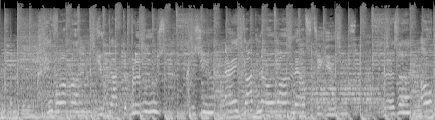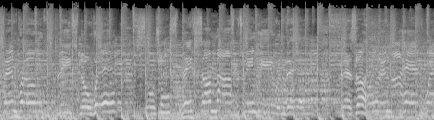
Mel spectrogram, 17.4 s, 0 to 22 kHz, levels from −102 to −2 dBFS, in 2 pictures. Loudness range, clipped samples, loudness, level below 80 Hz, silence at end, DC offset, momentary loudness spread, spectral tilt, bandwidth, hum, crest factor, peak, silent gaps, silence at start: 1 LU; under 0.1%; -19 LUFS; -34 dBFS; 0 s; under 0.1%; 3 LU; -3 dB/octave; over 20 kHz; none; 14 dB; -6 dBFS; none; 0 s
